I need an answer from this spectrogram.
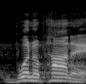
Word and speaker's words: Buonopane: Ladies and gentlemen, presenting from Canberra, Olivia Buonopane. How did I go with pronunciation, Olivia?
